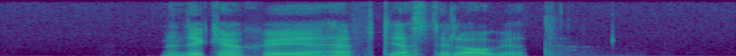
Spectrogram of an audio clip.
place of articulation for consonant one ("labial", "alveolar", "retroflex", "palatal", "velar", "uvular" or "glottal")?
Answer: labial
